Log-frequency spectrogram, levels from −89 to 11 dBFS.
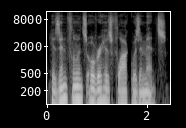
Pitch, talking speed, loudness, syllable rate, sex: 100 Hz, 170 wpm, -19 LUFS, 5.2 syllables/s, male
